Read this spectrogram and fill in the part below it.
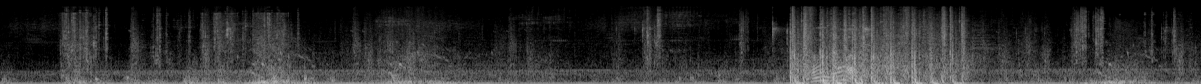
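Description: Wooden walls and ramps clatter into place in quick bursts.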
